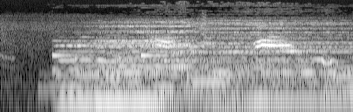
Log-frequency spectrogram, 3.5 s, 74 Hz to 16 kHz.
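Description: Cats meowing in The Sims 4, a few drawn-out, rising and falling meows over a steady, near tonal backdrop of game sound.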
